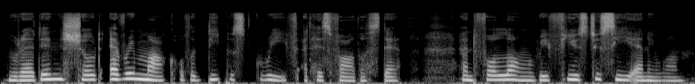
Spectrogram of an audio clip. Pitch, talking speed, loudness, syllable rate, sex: 200 Hz, 175 wpm, -18 LUFS, 5.0 syllables/s, female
